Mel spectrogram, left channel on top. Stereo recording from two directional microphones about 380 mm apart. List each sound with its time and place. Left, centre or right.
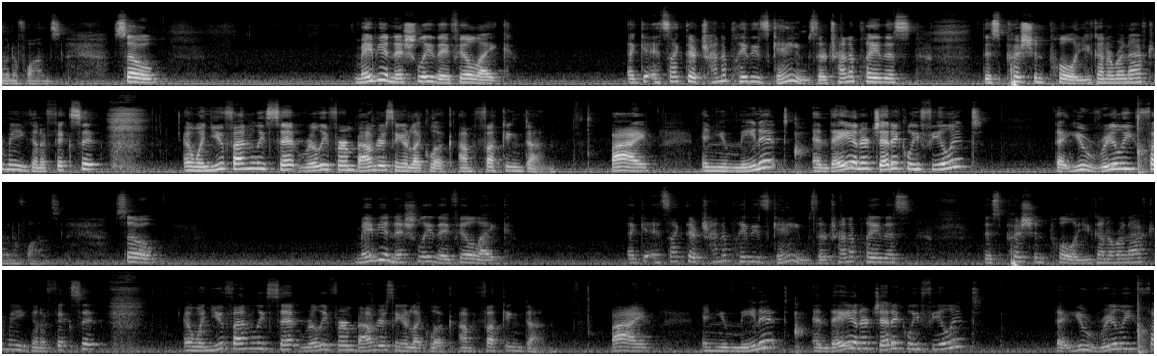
0.5 s speech: centre
3.6 s speech: centre
6.2 s speech: centre
11.3 s speech: left
12.3 s speech: centre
